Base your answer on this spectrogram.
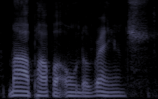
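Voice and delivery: slow, lightly put-on cowboy accent that slips into another accent; mock cowboy accent. Streamer sounding like a cowboy for chat in a wobbly mock accent. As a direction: play a rancher's son in a half-hearted cowboy accent. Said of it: "that's a totally different accent".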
